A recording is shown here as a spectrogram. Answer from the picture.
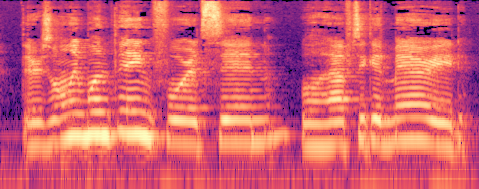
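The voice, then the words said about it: Imitates another person's voice. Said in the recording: “Did you like my impression? That's the best I had.”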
